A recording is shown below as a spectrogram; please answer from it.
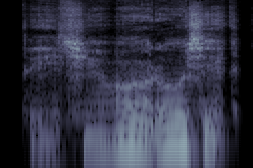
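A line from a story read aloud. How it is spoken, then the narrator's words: Whisper. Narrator (Russian): шепнул ему Хаким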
